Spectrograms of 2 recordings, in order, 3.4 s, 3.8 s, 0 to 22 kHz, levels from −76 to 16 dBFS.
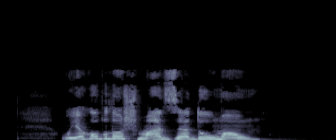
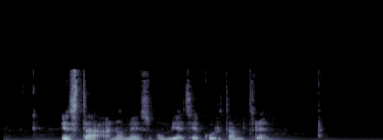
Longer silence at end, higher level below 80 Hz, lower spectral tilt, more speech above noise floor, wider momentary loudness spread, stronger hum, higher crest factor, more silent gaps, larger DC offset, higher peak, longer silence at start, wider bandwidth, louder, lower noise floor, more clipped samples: first, 0.75 s vs 0.6 s; second, -72 dBFS vs -54 dBFS; about the same, -4.5 dB/octave vs -4.5 dB/octave; first, 57 dB vs 43 dB; about the same, 9 LU vs 11 LU; neither; second, 16 dB vs 22 dB; neither; neither; about the same, -2 dBFS vs 0 dBFS; about the same, 0.65 s vs 0.6 s; about the same, 11.5 kHz vs 11.5 kHz; first, -15 LUFS vs -21 LUFS; first, -72 dBFS vs -63 dBFS; neither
